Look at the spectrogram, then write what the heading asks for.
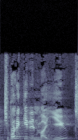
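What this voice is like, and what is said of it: Put-on Australian accent. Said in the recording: “I can do an Australian accent as well... Oh, that's very good... that sounds a bit like my mum”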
